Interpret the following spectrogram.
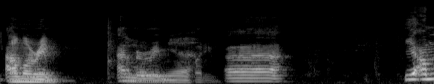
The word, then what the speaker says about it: Amorim: Amorim.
